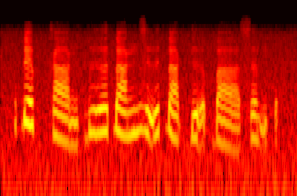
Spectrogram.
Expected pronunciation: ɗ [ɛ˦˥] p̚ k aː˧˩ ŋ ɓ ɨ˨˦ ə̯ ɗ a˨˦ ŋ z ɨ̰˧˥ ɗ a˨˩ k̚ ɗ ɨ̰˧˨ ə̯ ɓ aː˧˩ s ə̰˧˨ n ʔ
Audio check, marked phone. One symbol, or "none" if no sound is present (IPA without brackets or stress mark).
ɛ˦˥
